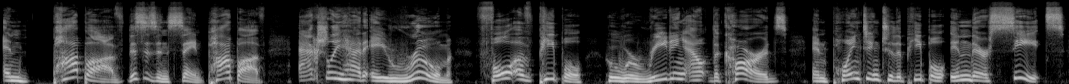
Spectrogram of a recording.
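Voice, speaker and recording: Animated man, higher-pitched podcast banterer. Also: measured pace, dry recording, studio quality. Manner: teasing, rattles off lists and explanations. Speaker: podcast co-host. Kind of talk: casual banter between friends.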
